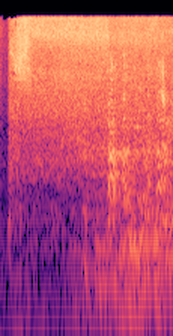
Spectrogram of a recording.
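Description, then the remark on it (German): A breathy, whooshing wind sound made by blowing through the mouth, a steady hiss that starts abruptly and holds for about two seconds, swelling slightly a couple of times. “Wir brauchen noch Wind. Das Zeichen für Wind ist so.”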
